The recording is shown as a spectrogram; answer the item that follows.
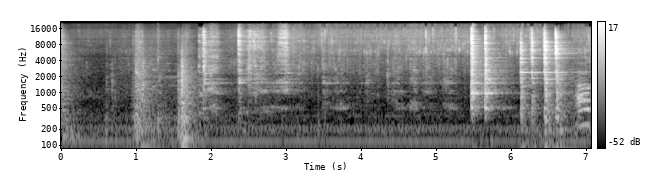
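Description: A whole bulb of garlic frying in a skillet for pasta puttanesca, with a spoon scraping and stirring in several clattering bursts over a soft background sizzle; no one speaks.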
